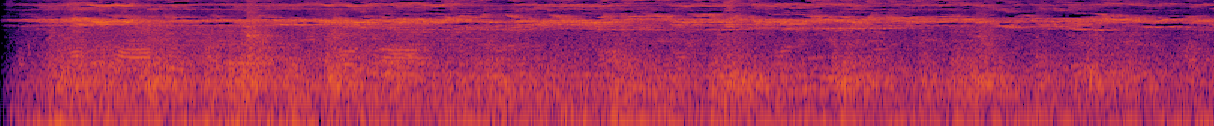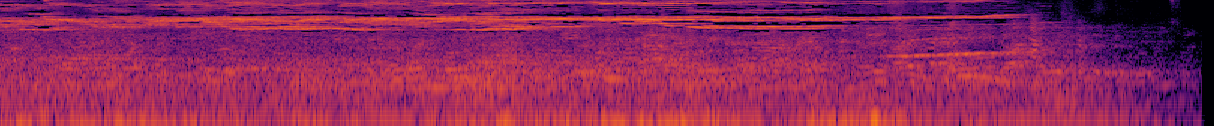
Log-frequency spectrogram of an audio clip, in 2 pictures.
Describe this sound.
NYC Subway train, screeching to a halt
NYC_Subway train, screeching to a halt
halt, subway, NYC, screeching, train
